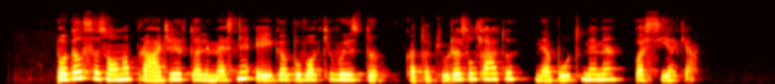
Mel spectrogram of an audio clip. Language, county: Lithuanian, Kaunas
